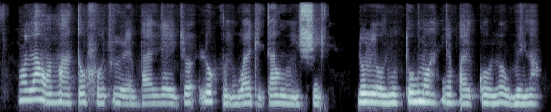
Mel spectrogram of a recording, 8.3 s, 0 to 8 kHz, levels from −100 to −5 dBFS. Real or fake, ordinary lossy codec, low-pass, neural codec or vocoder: fake; none; 7.2 kHz; codec, 16 kHz in and 24 kHz out, 0.6 kbps, FireRedTTS-2 codec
